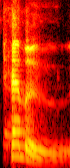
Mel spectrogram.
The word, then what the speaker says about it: Temu: having good Lu uh it's not it's temu is it temu yeah they say it in the ads like that temu it's you hear that Mike it's temu teu so if you're saying it wrong you're saying it wrong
